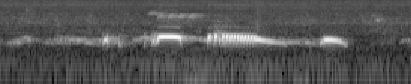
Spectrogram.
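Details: Laying-condition female spotted dove from a keeper's flock, calling so males grow excited and coo back to court; one phrase of soft low lead-in notes, a sharp arched coo, a long burring falling note and a short final coo.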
